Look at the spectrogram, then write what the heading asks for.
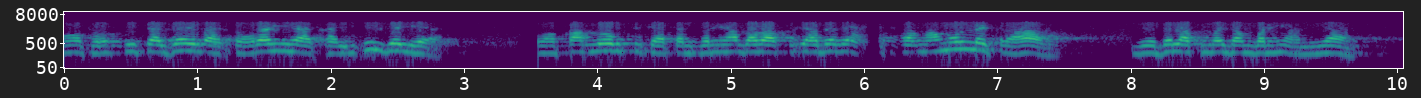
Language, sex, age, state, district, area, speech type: Maithili, female, 60+, Bihar, Begusarai, rural, conversation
